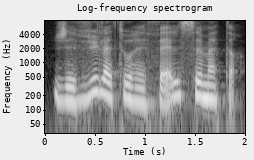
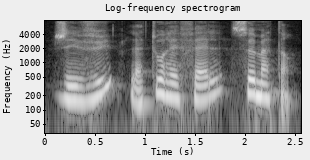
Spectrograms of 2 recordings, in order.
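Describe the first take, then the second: First: It is said all linked without pauses. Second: It is said in word groups with short pauses.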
